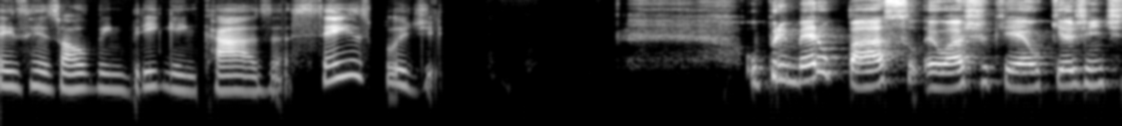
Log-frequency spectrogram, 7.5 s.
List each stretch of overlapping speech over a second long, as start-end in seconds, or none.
none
